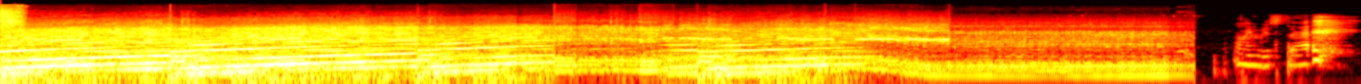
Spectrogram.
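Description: Lamborghini Huracan engine in a vehicle simulator video game, a loud, continuous engine drone with rising revs across repeated gear shifts, fading to a lower idle near the end, where brief talk follows.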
